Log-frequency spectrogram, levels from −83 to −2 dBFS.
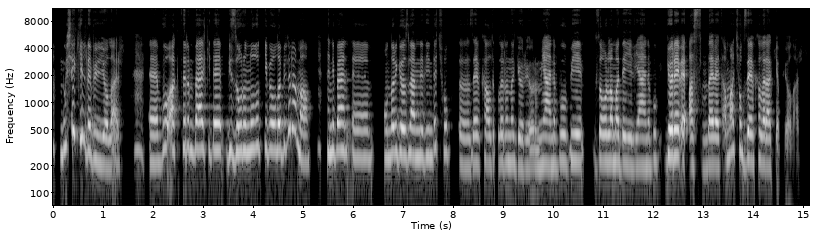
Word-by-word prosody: Bu 285 +5 -2
şekilde 390 - +1
büyüyorlar. 210 -2 -2 0.6
Eee, 215 0 +3
bu 300 +7 -2
aktarım 295 0 0
belki 300 -2 +2
de 295 -1 +4
bir 285 +3 -2
zorunluluk 290 +3 0
gibi 300 -1 -3
olabilir 295 +11 +3
ama, 225 -5 -1 0.3
hani, 275 0 0
ben, 295 0 +3
eee, 245 -1 -5 0.3
onları 255 +3 0
gözlemlediğinde 250 0 +1
çok, 275 -3 -9 0.2
eee, 200 -1 -5
zevk 215 +1 -4
aldıklarını 215 0 -4
görüyorum. 195 - -5
Yani 210 0 -1
bu 225 0 -4
bir 225 0 -1 0.3
zorlama 220 -1 +2
değil, 205 -2 -2
yani, 200 0 -3
bu 225 -1 -10
görev 250 +2 +8
e - - +5
aslında, 205 -1 -2
evet 205 -1 +4
ama 240 +5 -2
çok 290 -3 -5
zevk 225 0 +2
alarak 200 -3 +1
yapıyorlar. - - -13
240 Hz, 155 wpm, -23 LUFS, 210-285 Hz, 0.6 s, görev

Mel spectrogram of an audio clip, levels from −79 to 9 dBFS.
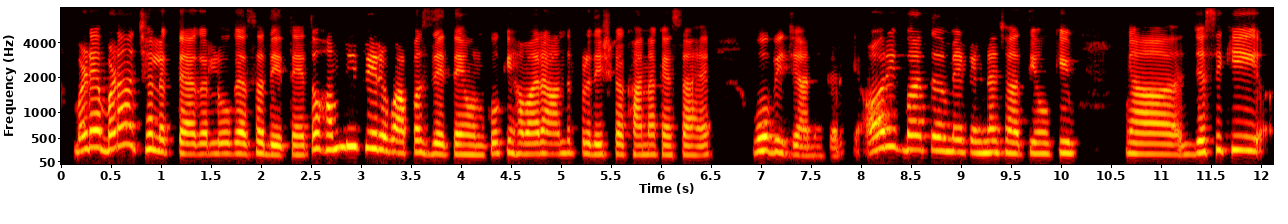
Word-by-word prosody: बड़े 315 +5 +4
बड़ा 320 +5 +3
अच्छा 290 -5 -1
लगता 235 -5 0
है 200 - +3
अगर 200 0 -2
लोग 205 0 -3
ऐसा 205 +1 +2
देते 185 -1 0
हैं, 180 0 0
तो 295 - +4
हम 285 +3 +2
भी 345 0 +6
फिर 300 -3 +4
वापस 225 0 +1
देते 195 0 0
हैं 190 - +2
उनको 185 +2 -3
कि 225 - 0
हमारा 200 0 +1
आंध्र 215 +3 -4
प्रदेश 195 -2 -2
का 195 - +2
खाना 185 0 -1
कैसा 180 0 -2
है, 180 - -3 0.5
वो 260 +2 +5
भी 230 -3 -3
जाने 170 -3 -4
करके। 200 +6 -12 0.2
और 315 +3 +4
एक 310 -6 -4
बात 275 -1 0
मैं 235 -1 -1
कहना 225 0 0
चाहती 210 -1 -1
हूँ 205 0 -2
कि 215 - +3
अ, 370 - -13 0.7
जैसे 230 +4 +1
कि 265 -1 +2
215 Hz, 205 wpm, -19 LUFS, 195-270 Hz, 0.7 s, भी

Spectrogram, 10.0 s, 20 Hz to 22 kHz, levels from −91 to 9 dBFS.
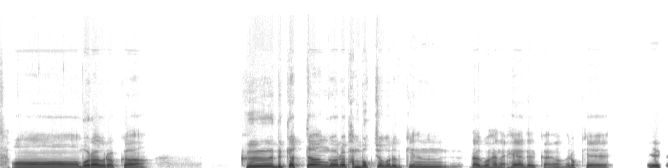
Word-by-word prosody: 어 105 -2 +1
뭐라 125 +4 +6
그럴까 105 - -1 1.4
그 150 +2 +4
느꼈던 170 - +3
것을 155 +1 +3
반복적으로 145 +1 -1
느낀다고 120 - -4
하나 115 -2 -6
해야 140 -1 -1
될까요? 95 -4 -8
이렇게 95 -3 -5 0.6
이 105 -1 +1
120 Hz, 190 characters per minute, -21 LUFS, 105-155 Hz, 1.4 s, 뭐라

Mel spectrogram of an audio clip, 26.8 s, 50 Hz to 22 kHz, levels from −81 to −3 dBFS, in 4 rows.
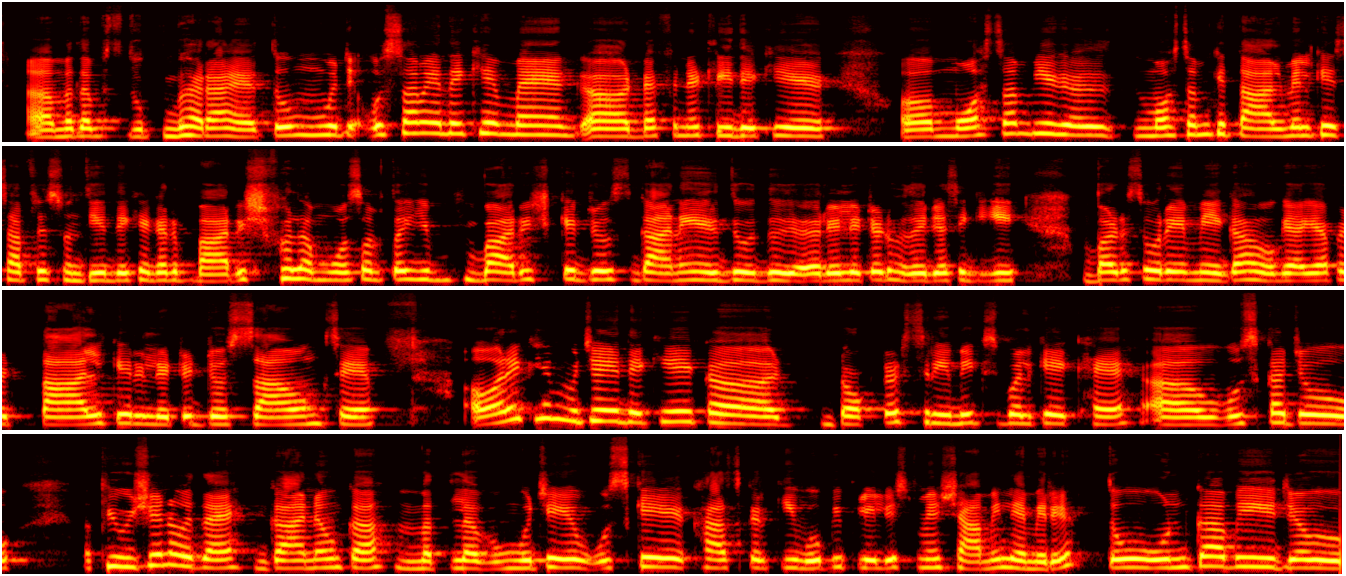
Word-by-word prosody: अ, 195 - 0
मतलब 215 +1 -1
दुःख 205 0 -7
भरा 225 -2 +3
है 205 -3 +1
तो 235 - +4
मुझे 250 0 -1
उस 260 +1 -2
समय 305 -1 +1
देखिए 290 +1 +1
मैं 260 -3 0
अ, 215 0 +2
डेफिनिटली 235 +1 -3
देखिए 225 0 +2
अ, 215 -2 -4
मौसम 235 +7 -1
भी 290 -2 +1
अग 245 -3 +2 0.2
मौसम 240 +4 -1
के 280 - 0
ताल-मेल 215 +2 0
के 255 - +1
हिसाब 235 -3 -2
से 235 +1 0
सुनती 215 -2 -3
हूँ। 215 - +3
देखिए 220 +2 +1
अगर 220 +1 +1
बारिश 190 +4 -1
वाला 260 -1 +3
मौसम 225 +2 -1
तो 240 - +4
ये 245 0 -2 0.3
बारिश 230 +1 -1
के 250 - +4
जोस 240 0 +1
गाने 220 +1 +1
जो 220 0 +3
दो 220 +1 +3 0.2
रिलेटेड 445 +2 +2
होते 420 -3 -1
हैं 415 - +2
जैसे 425 +2 +1
कि 430 +2 +1 0.5
बरसो 235 +2 +2
रे 230 -1 +2
मेघा 225 +2 +1
हो 215 -3 0
गया 205 0 +1
या 210 +1 +1
फिर 225 - -1 0.2
ताल 210 +2 +2
के - - +3
रिलेटेड 445 +1 -1
जो 220 - +4
सॉन्ग्स 215 +1 -1
हैं। 210 -1 +2 0.5
और 240 +7 +2
एक 360 - -1
है 385 - 0
मुझे 310 -3 +2
देखिए 290 +1 0
एक 290 -1 -5 0.7
डॉक्टर्स 245 +6 -1
रीमिक्स 245 0 -1
बोल 240 -1 +1
के - - +5
एक 460 - -2
है 215 0 +2 0.2
अ, - - 0 0.4
उसका 265 +3 -1
जो - - +6 0.6
अ, - - -10
फ्यूजन 275 +3 +1
होता 260 -5 +2
है 235 +1 -1 0.2
गानों 225 +2 0
का 230 +2 +1
मतलब 210 0 -1
मुझे 220 - +2
उसके 465 +3 +1
ख़ास 225 -1 -3
करके 230 +1 -4
वो 215 0 +4
भी 255 - -5
प्लेलिस्ट 450 - -2
में 240 - -1
शामिल 235 0 -1
है 215 - +2
मेरे, 200 0 +1 0.2
तो 235 +1 +5 0.2
उनका 260 +3 +1
भी 265 -1 +1
जो 230 -1 +1
235 Hz, 210 wpm, -22 LUFS, 220-270 Hz, 0.7 s, जो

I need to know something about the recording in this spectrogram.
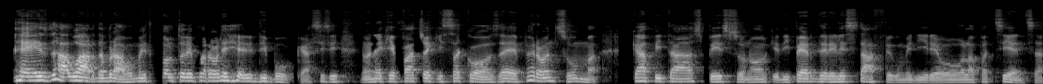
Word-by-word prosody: Eh, 185 -1 +6
esa 185 -2 +5
guarda 175 -4 +6
bravo, 130 -5 +3
mi 145 - -2
hai - - -6
tolto 170 0 -1
le 165 -1 +3
parole 165 -2 +2
di 145 +2 0
bocca. 115 -6 -5
Sì, 140 - -9
sì. 130 0 -4 0.2
Non 120 +3 -3
è - - +1
che 135 0 -1
faccia 140 +1 0
chissà 140 +1 -4
cosa, 135 -1 0
eh, 130 - +1
però, 175 -6 +1
insomma, 135 -7 -4 0.3
capita 145 -4 0
spesso, 130 -2 -3
no, 115 0 -4
che 115 0 -6
di 115 +1 -4
perdere 135 0 +1
le 130 - 0
staffe, 125 -4 -4
come 105 +1 -6
dire, 105 0 -4
o 110 +1 -4
la 110 0 -3
pazienza. 105 -4 -5
135 Hz, 200 wpm, -21 LUFS, 115-150 Hz, 0.3 s, Eh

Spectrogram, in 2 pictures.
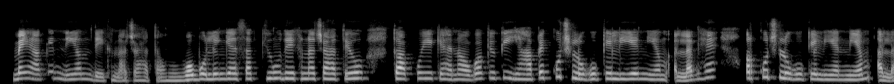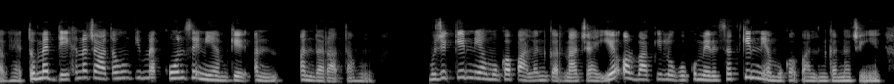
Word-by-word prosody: मैं 270 +2 +9
यहाँ 255 -4 +1
के - - -4
नियम 245 +1 -2
देखना 180 0 -4
चाहता 180 -2 -7
हूँ, 175 +1 -5
वो 210 - +7
बोलेंगे 250 +1 +2
ऐसा 255 0 +1
क्यों 280 +1 -2
देखना 265 -1 +1
चाहते 255 0 +1
हो, 280 +1 +1 0.3
तो 265 - +8
आपको 255 +2 -1
ये 275 0 0
कहना 230 -1 -1
होगा 225 +4 0
क्योंकि 285 +2 -2
यहाँ 245 -4 +1
पे 295 - +3
कुछ 355 -4 +1
लोगों 250 -2 +1
के 265 - +4
लिए 250 0 +3
नियम 225 -3 -3
अलग 190 +7 +2
हैं 325 - +2 0.3
और 290 0 +3
कुछ 335 -2 0
लोगों 255 -4 +1
के 245 - +4
लिए 225 -1 0
नियम 220 +5 +2
अलग 170 -2 0
हैं, 175 - -5
तो - - +4
मैं 305 0 +5
देखना 235 +8 +3
चाहता 275 -3 +1
हूँ 300 +1 -6
कि 305 - -8
मैं - - +1
कौन-से 295 +1 +1
नियम 210 -7 0
के 185 - +7
अन 175 -4 -3 0.3
अंदर 175 -6 -2
आता 145 0 -5
हूँ। 165 - -9 0.6
मुझे 240 +6 +2
किन 320 +2 +3
नियमों 260 -6 -1
का 235 - +4
पालन 190 -2 -2
करना 170 -3 0
चाहिए 170 -2 +3
और 295 -2 +5
बाकी 225 +1 -2
लोगों 210 -3 -4
को 245 - -3
मेरे 205 -3 +2
साथ 245 +4 -5
किन 325 -2 +6
नियमों 195 -10 0
का - - -3
पालन 170 -1 -4
करना 170 +1 -1
चाहिए, 175 -1 -2
245 Hz, 235 wpm, -24 LUFS, 195-275 Hz, 0.6 s, मैं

